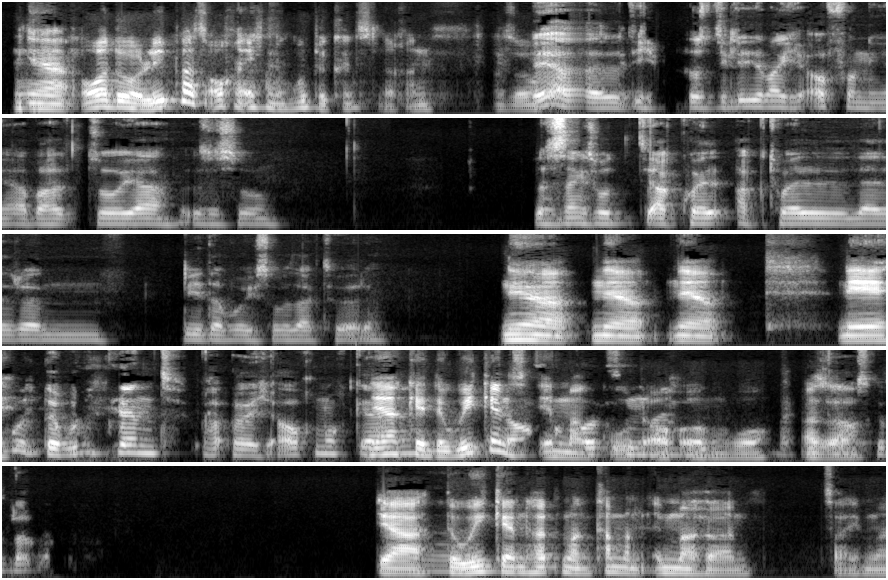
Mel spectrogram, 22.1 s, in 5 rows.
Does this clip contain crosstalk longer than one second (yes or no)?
yes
